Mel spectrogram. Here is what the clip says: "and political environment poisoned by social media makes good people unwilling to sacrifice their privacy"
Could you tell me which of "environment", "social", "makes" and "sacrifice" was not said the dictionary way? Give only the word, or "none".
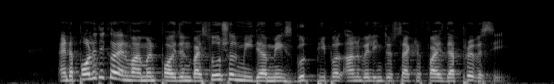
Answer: environment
